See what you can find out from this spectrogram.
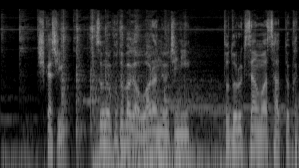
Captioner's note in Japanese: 足早な足音：タタタタ！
